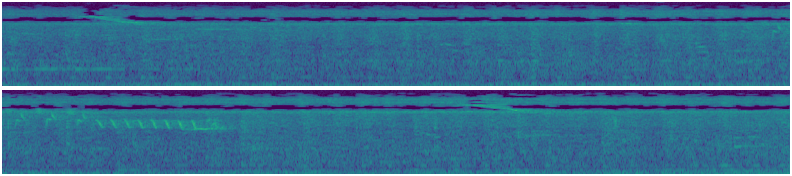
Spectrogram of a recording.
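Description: Narrow-gauge park railway train approaching around a curve: a steady low rumble that grows slightly louder near the end. A bird chirps briefly about four seconds in.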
